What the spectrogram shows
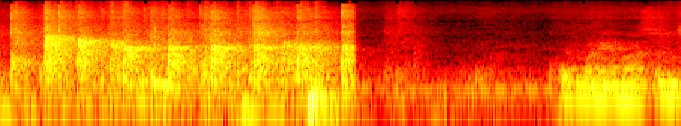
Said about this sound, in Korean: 우리 박수로 환영하십시오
